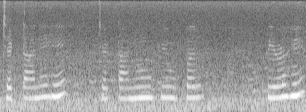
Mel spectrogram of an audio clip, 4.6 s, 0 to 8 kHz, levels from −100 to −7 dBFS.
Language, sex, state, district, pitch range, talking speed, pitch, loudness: Hindi, female, Chhattisgarh, Balrampur, 265-290 Hz, 90 wpm, 275 Hz, -18 LUFS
